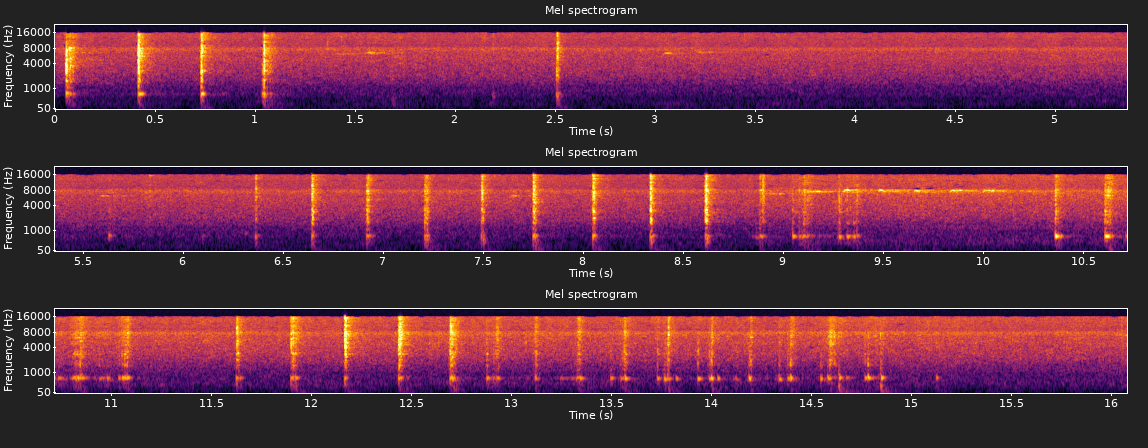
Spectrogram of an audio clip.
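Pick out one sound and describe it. A machete chops into bamboo with quick, sharp knocks.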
